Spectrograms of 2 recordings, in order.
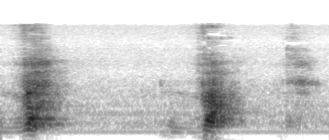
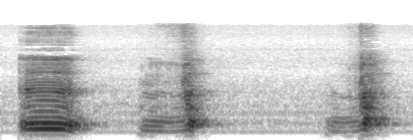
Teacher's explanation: it is called the voiced labiodental fricative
